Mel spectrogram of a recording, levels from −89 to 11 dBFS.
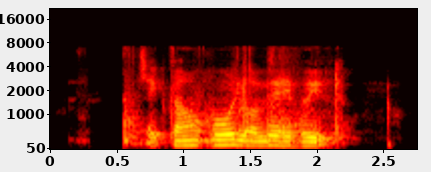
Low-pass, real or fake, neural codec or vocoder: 7.2 kHz; fake; codec, 16 kHz in and 24 kHz out, 1.1 kbps, FireRedTTS-2 codec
